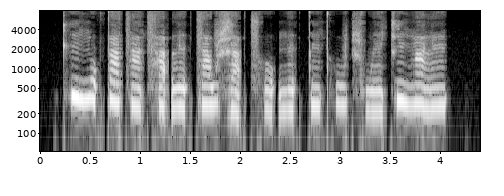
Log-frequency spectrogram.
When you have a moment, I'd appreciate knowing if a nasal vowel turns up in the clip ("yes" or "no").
yes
